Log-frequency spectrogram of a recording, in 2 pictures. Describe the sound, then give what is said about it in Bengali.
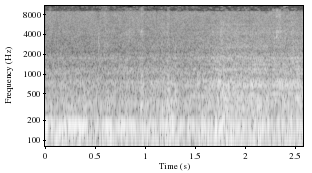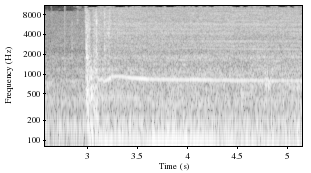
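A car coming to a stop after a long drive on a winding road: a steady low engine rumble, then a sudden sharp click partway through, followed by a louder, even hum with a thin, steady motor whine. “আঁকাবাঁকা পথে আরও ঘন্টা আধেক drive করার পর গাড়ি থামায় driver.”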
